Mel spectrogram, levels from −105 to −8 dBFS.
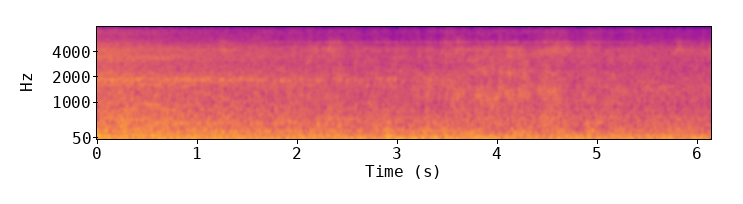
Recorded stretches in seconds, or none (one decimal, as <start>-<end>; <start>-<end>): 0.0-1.7; 5.4-6.1

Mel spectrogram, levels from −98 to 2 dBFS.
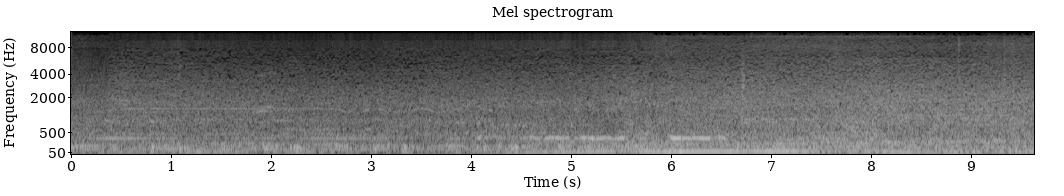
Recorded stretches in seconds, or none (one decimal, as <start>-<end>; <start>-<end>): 0.0-4.8; 6.1-9.6

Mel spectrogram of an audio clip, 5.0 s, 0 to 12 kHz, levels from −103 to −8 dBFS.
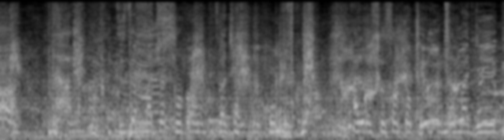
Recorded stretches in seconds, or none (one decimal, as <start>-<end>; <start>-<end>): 0.7-1.7; 4.6-5.0

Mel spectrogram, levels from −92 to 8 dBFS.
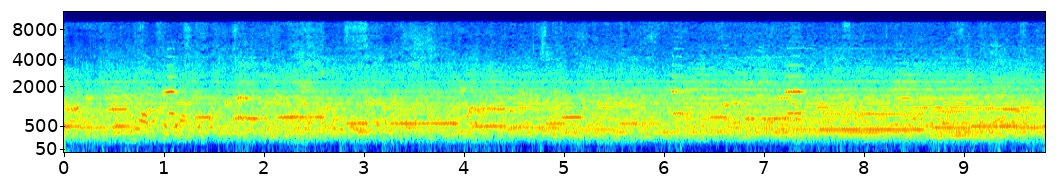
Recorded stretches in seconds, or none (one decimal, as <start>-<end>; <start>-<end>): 0.4-1.2; 4.3-9.8

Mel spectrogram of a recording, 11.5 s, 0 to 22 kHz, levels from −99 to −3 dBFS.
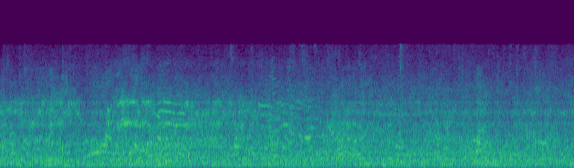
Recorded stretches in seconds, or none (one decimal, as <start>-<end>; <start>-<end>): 3.1-3.7; 5.2-6.4; 7.6-8.4

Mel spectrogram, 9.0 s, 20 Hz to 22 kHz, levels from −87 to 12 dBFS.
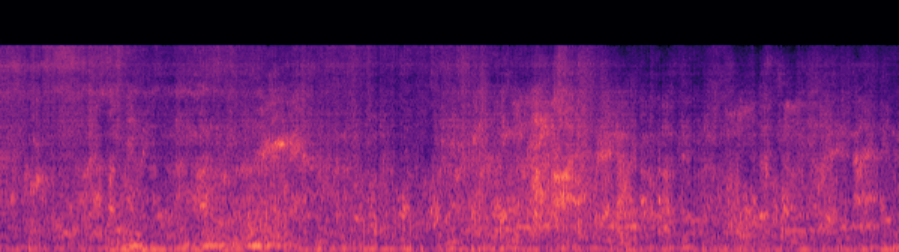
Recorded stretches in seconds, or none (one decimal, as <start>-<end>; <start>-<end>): none

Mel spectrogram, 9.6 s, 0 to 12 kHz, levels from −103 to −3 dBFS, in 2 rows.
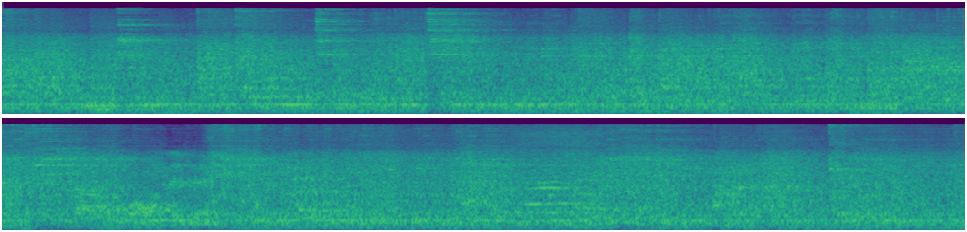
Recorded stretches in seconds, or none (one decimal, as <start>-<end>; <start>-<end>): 0.0-5.3; 6.2-9.6

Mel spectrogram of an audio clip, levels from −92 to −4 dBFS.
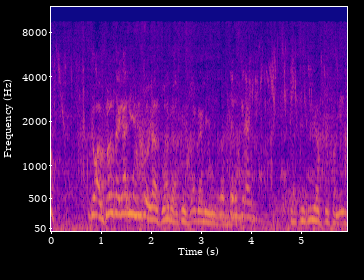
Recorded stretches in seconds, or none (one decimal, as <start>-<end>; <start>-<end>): none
